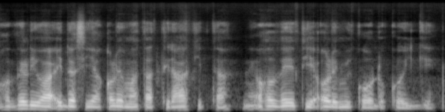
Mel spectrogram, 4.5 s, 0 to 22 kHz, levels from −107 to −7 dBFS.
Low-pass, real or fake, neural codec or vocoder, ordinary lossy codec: 19.8 kHz; fake; autoencoder, 48 kHz, 128 numbers a frame, DAC-VAE, trained on Japanese speech; none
